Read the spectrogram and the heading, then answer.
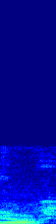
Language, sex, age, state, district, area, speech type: Odia, male, 30-45, Odisha, Nuapada, urban, spontaneous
